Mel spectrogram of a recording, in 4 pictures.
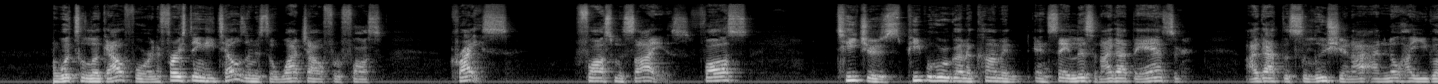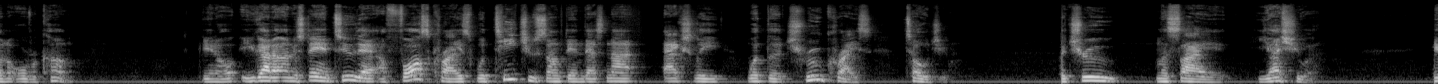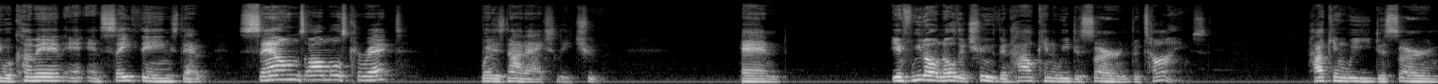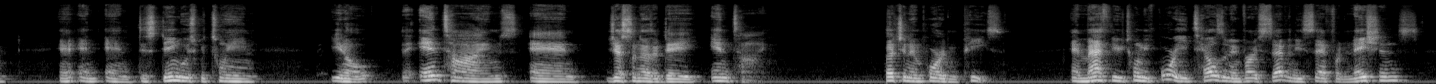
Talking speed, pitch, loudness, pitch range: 150 wpm, 135 Hz, -19 LUFS, 120-155 Hz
